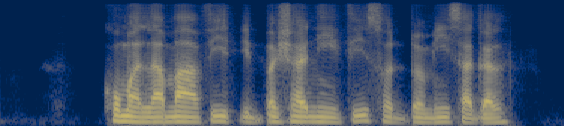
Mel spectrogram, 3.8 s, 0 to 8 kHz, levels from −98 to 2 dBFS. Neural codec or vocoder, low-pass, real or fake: codec, 16 kHz, 0.7 kbps, FocalCodec; 7.2 kHz; fake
